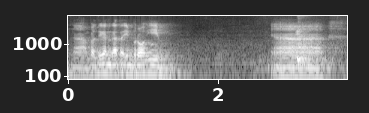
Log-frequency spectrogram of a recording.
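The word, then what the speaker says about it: إبراهيم: perhatikan kata Ibrahim nah Ibrahim itu Ibrahim atau Ibrahim panjang pendek panjang kalau dia panjang ynya mana Kalau dari penulisan di Mushaf Al Quran Enggak ditulis ya-nya tapi dikasih simbol ya kecil gitu Ya dikasih simbol ya kecil gitu Ibrahim berarti Hi di sini tetap dibaca panjang kenapa karena adanya ya kecil tersebut idqala Ibrahim Nah ini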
